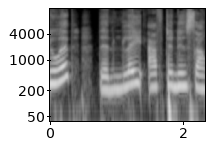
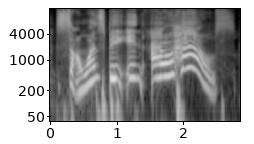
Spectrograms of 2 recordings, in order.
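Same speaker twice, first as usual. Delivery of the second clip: high, put-on dwarf voice, alarmed; a dwarf crying out that someone's been inside; startled little-man voice discovering an intruder; 8 semitones higher than usual.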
